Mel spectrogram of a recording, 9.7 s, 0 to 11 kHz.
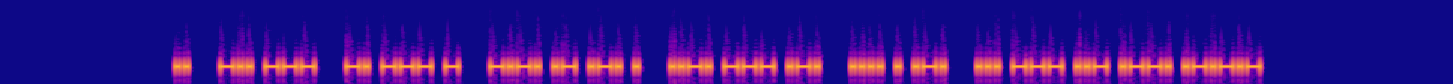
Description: Morse code, heard as a keyed tone, about 40 wpm, 700 Hz. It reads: I DO NOT CARE FOR HER SOUP.
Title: Sentences from Top 1000 Words - Review Part 6 - 40wpm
